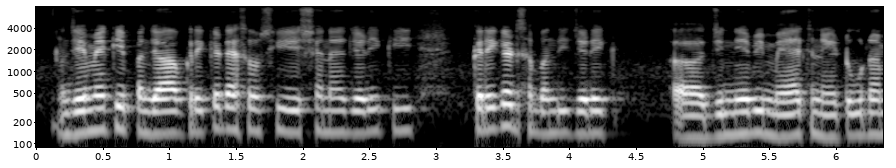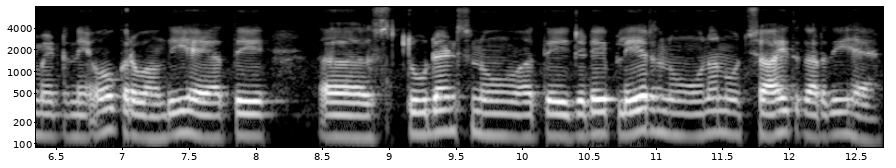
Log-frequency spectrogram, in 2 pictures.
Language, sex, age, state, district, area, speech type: Punjabi, male, 18-30, Punjab, Rupnagar, urban, spontaneous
